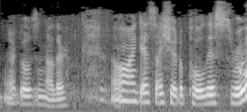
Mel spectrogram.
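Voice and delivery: ordinary talk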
